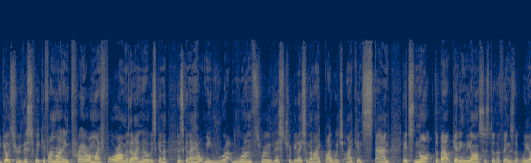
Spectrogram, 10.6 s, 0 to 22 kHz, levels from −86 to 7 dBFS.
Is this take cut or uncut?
cut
